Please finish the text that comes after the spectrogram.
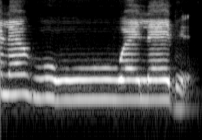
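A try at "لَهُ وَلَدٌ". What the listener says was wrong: Jangan lebih lahu tu.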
